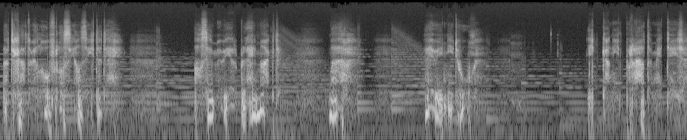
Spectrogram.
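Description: An actress playing a troubled woman drinker in a radio drama, thinking aloud in halting, intense, breathy whispers. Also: lowish voice, sing-song, soft background music, heavily acted. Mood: bitter, distressed. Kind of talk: radio drama interior monologue.

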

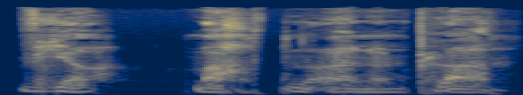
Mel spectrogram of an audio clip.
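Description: An actor playing a brooding, isolated man haunted by dreams and guilt, in a measured, introspective radio drama monologue with a gravelly, husky voice. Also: fairly low pitch, steady tone, no room sound, clean studio sound, heavily acted. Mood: grimly resolute.

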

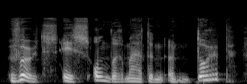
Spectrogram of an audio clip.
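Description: A man voicing a short, fat, pompous village mayor, gruff, stammering and suspicious, congested with hay fever, for a storybook. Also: medium pitch, expressive, slow, darkish tone, no echo, pitched above the performer's own voice, full character voice. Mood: indignant. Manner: gruff, stammering, self-important.

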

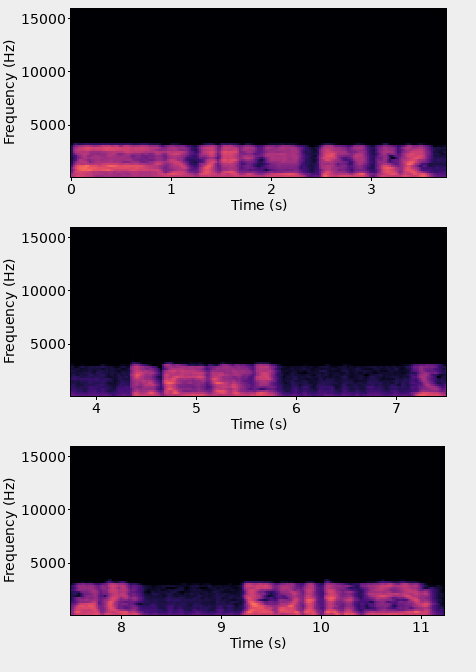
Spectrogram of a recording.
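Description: A man's voice: high-pitched, expressive, slow, pauses often. A man with a Cantonese accent narrating a tale in traditional oral storytelling style. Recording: dull, band-limited radio-style recording.

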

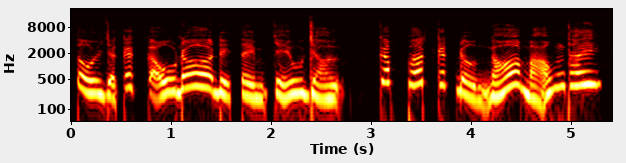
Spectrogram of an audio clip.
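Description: A woman's voice: a little high, very animated, unhurried, a little mellow, no room sound, voice pushed up. A woman voicing a frantic older village mother who is crying, wailing and pleading. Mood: sobbing, frantic.

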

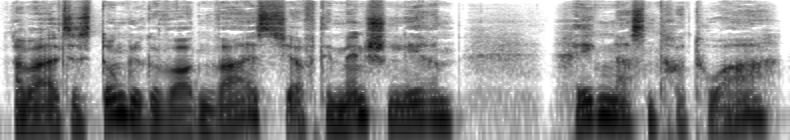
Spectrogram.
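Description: An actor playing a lovelorn, troubled young man reading his diary in a radio drama, introspective, measured and confiding. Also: mid-range voice, a little mellow, no echo, clean studio sound. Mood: pensive. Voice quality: husky, gravelly.

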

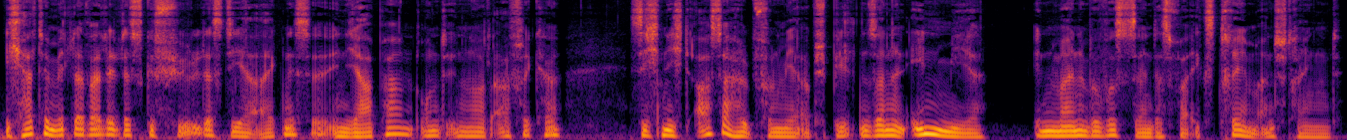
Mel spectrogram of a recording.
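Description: Gravelly older man, reflective narrator. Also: sits low, moderate pace, mellow, dry recording, clean studio sound. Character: reflective older male narrator recalling his youth. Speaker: first-person narrator. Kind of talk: audio drama narration.

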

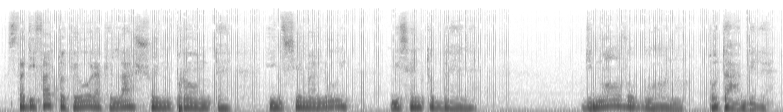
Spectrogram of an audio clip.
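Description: A man with a soft, dark timbre and a mid-range pitch performs a poetic monologue for radio theatre. He phrases deliberately and dramatically, leaning on pauses and repeated words. A faint layer of noise sits behind the voice. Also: poor audio. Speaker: actor performing own monologue.

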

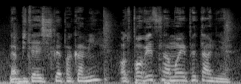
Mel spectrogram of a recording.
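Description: A man's voice: on the high side, fast talker, over music, close to an everyday voice. An actor playing a cornered, defensive man in a radio drama, tense and insistent. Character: cornered, defensive convicted man, agitated and demanding.

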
